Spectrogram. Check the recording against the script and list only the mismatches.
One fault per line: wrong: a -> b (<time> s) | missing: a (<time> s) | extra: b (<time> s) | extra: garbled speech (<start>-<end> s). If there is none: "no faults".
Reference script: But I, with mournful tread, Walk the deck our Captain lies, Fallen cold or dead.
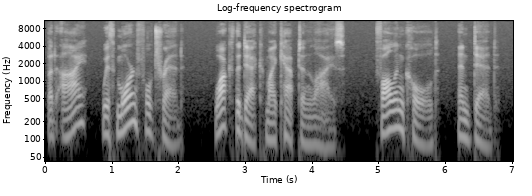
wrong: our -> my (3.3 s)
wrong: or -> and (6.2 s)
